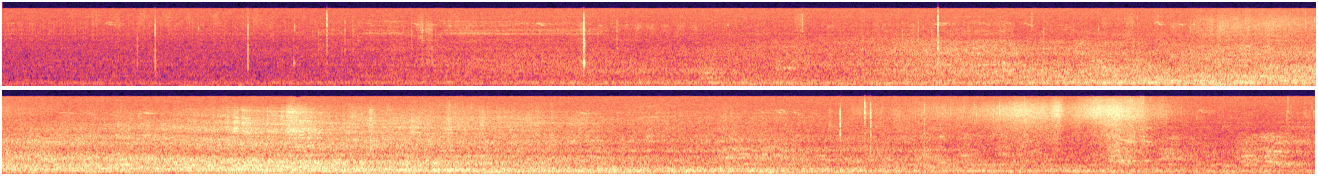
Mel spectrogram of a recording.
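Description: A puppy rustles and sniffs through grass and soft toys close by.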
